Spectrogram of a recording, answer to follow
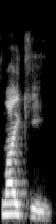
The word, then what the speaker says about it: Nike: The word Nike, everybody thinks that it's Nike. It's not Nike, it's Nike. It's this one, it's pronounced like Nike, the famous brand.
